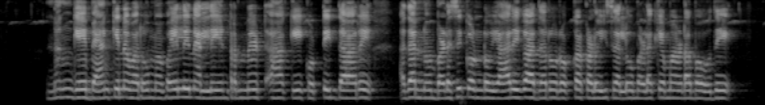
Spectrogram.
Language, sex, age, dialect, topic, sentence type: Kannada, female, 36-40, Central, banking, question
